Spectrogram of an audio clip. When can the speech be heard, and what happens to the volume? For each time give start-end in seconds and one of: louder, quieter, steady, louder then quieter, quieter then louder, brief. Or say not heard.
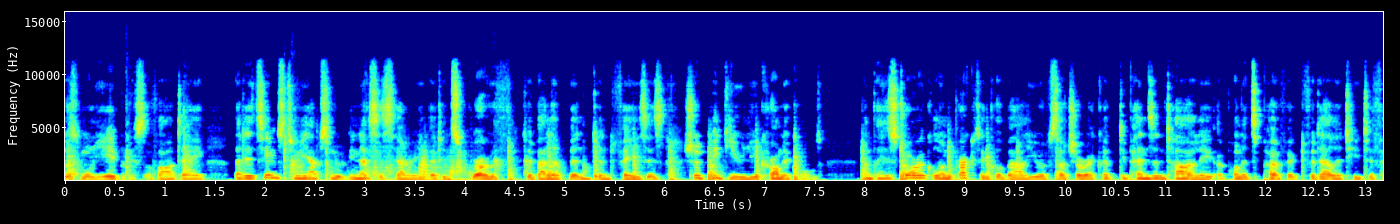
0.0-13.1 steady.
